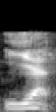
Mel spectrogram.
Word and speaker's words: yet: unknown is yet unknown cái từ yet này các bạn nhiều bạn vẫn đọc thành Z các bạn đừng thêm cái âm J vào đầu nhá Nó không không phải là âm J đâu mà nó chỉ là âm y y đó nó là của chữ y you Thế bây giờ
